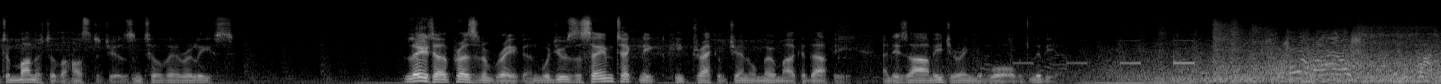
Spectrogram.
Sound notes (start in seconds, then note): 8.3 radar beeping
